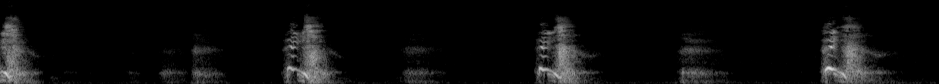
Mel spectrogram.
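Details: Person in the southern US with pollen allergy, sneezing daily for a month despite medication: a rapid run of four forceful sneezes, each preceded by a short catching inhale; allergic sneezing fit.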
